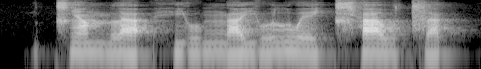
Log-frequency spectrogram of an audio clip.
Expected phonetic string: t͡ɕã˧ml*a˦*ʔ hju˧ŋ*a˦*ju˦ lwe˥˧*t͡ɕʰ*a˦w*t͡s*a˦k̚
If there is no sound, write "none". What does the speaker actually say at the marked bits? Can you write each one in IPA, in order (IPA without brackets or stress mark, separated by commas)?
a˨, a˧, t͡ɕʰ, t͡s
